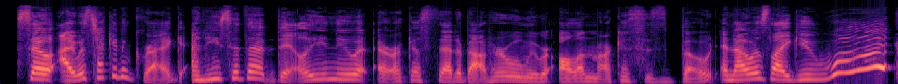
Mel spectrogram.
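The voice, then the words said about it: Reality TV star voice. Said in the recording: “my impression of a reality TV star”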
